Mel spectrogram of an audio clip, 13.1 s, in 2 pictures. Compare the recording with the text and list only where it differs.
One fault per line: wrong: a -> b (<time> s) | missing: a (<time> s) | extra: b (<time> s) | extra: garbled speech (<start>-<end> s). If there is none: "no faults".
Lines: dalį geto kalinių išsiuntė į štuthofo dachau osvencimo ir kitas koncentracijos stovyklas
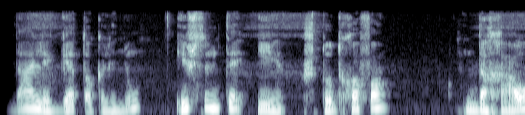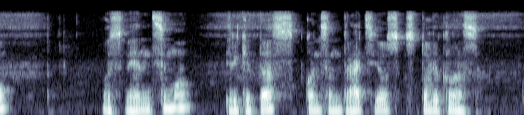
no faults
